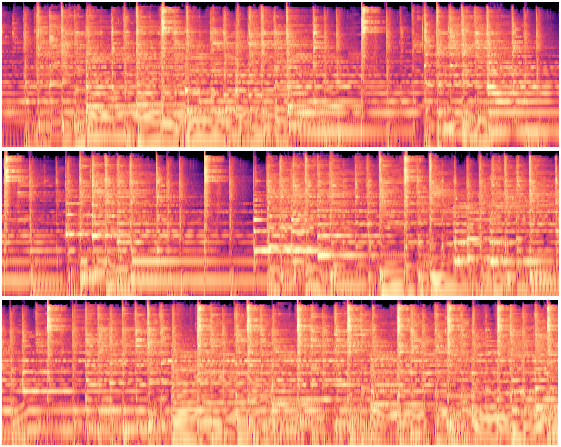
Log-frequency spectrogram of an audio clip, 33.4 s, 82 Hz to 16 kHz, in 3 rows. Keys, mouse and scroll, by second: 0.6 g, 1.6 shift+click, 3.1 ctrl+j, 3.1 middle drag, 3.2 scroll up 1, 3.7 click, 3.9-4.3 middle drag, 4.3 click, 4.9 g, 5.6 scroll down 3, 5.8 middle click, 6.2 ctrl+s, 7.7 middle click, 8.2 click, 12.2 click, 12.4 scroll down 2, 12.8 middle click, 13.1 scroll up 2, 15.0 ctrl+s, 15.3-15.9 middle drag, 15.9 click, 16.1 ctrl+a, 16.4 scroll down 2, 16.6-17.1 shift+middle drag, 17.1 click, 17.3 shift+a, 18.2 shift+middle click, 18.3 scroll up 1, 18.4 s, 19.8 s, 21.5 click, 21.7 click, 21.8 s, 22.8-23.2 scroll up 4, 23.0 middle click, 23.3 ctrl+a, 23.8-24.1 shift+middle drag, 24.1 ctrl+s, 24.3 click, 24.4 shift+middle click, 24.6 scroll up 1, 24.7 middle click, 24.9 drag, 25.2 s, 25.7 click, 25.9 middle click, 26.0-26.7 scroll up 4, 26.1 ctrl+s, 26.4 shift+middle click, 26.8-27.9 middle drag, 27.9 scroll down 5, 28.2 middle click, 28.3-28.7 scroll up 2, 28.7 ctrl+s, 28.7 click, 29.1-30.2 shift+middle drag, 30.2-31.1 drag, 32.2-33.0 middle drag, 33.0-33.4 ctrl+scroll down 2.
